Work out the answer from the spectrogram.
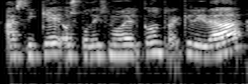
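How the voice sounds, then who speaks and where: A woman's voice: mid-range voice, steady tone, normal speed. A woman in her twenties with a Spanish accent from Spain, chatting casually through a shopping haul in a small bedroom, upbeat and full of asides. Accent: Peninsular Spanish. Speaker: vlogger.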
